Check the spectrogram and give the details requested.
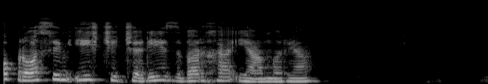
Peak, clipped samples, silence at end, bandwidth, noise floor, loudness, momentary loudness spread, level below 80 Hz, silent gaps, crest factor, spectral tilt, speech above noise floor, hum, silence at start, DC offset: -10 dBFS; under 0.1%; 1.7 s; 9.2 kHz; -81 dBFS; -29 LUFS; 6 LU; -70 dBFS; none; 20 dB; -5.5 dB/octave; 53 dB; none; 0.05 s; under 0.1%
